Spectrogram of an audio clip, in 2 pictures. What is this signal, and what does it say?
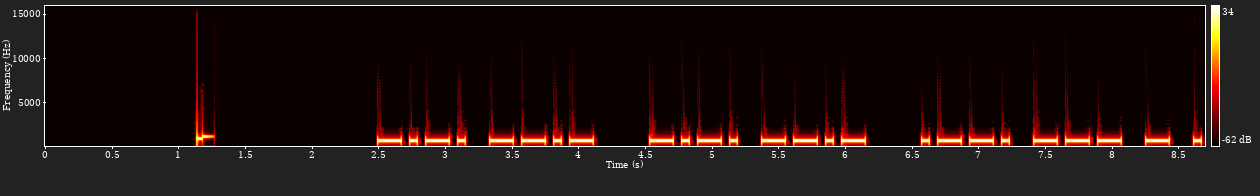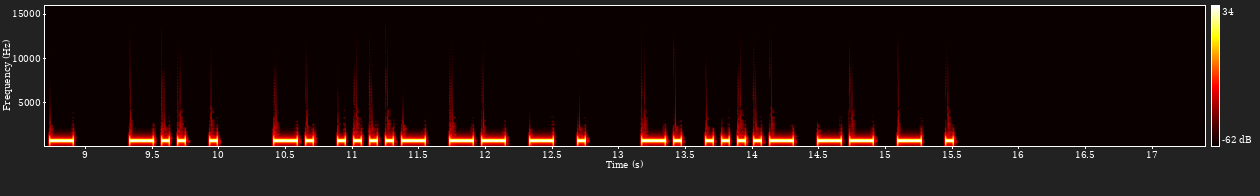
Morse code, heard as a keyed tone, about 20 wpm, 700 Hz. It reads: CQ CQ POTA DE N4MTE N4MTE
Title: POTA QSO Practice - 20wpm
